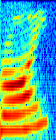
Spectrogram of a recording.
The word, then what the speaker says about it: Roy: Catherine Roy. – Catherine Roy. Can you spell that last name? – R-O-Y, yes.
